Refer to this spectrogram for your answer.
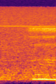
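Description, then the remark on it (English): A single low, droning snore rises partway through and holds steady, soft, with no voices around it. “please, with the snoring.”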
